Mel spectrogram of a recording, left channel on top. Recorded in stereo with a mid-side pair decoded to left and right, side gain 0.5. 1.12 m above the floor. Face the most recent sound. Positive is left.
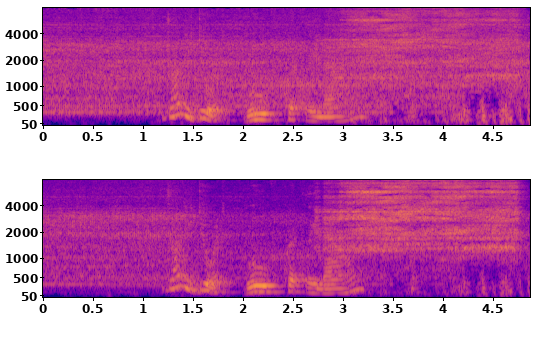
turn(degrees=-50)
